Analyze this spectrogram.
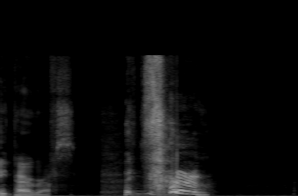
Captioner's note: loud sneeze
